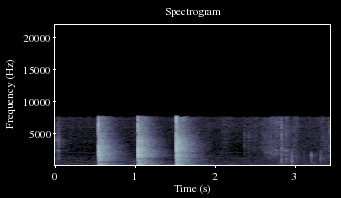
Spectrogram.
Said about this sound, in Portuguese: Enquanto isso, o lobo foi pelo caminho mais curto até a casa da avó. Quando lá chegou, bateu na porta.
